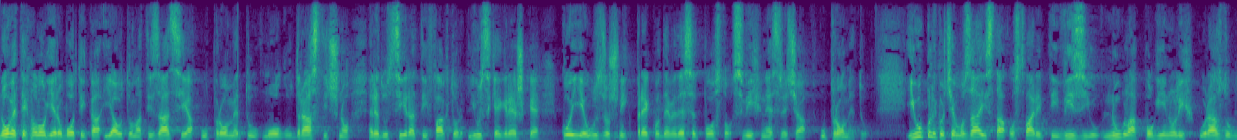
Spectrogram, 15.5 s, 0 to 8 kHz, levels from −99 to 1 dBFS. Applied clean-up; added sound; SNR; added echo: none; none; none; none.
